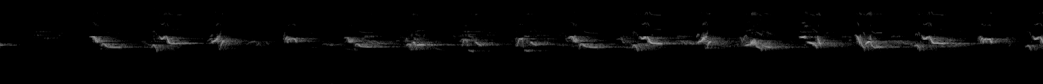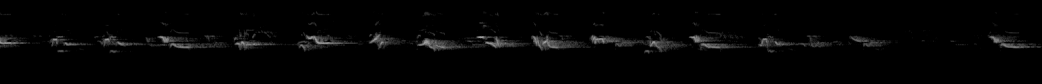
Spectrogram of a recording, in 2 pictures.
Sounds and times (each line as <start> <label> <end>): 0.0 Cardinals 20.8
0.0 Mockingbirds 20.8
